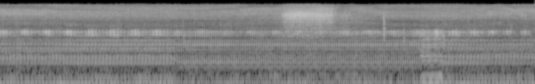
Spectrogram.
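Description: Nail airbrush's small compressor running with a steady hum and a regular pulsing, with a short hiss of spray about four and a half seconds in.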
